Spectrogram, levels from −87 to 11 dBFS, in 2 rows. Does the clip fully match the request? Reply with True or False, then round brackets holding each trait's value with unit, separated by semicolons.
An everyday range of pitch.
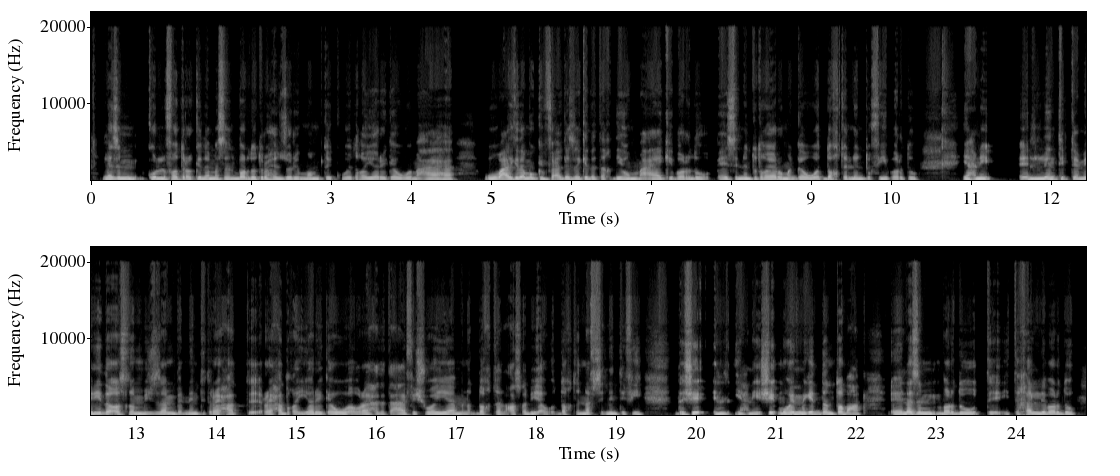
False (2.2 semitones)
